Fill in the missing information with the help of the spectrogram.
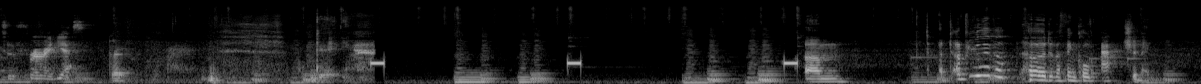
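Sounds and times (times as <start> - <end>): sharp high beep: 5.7 - 5.9.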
